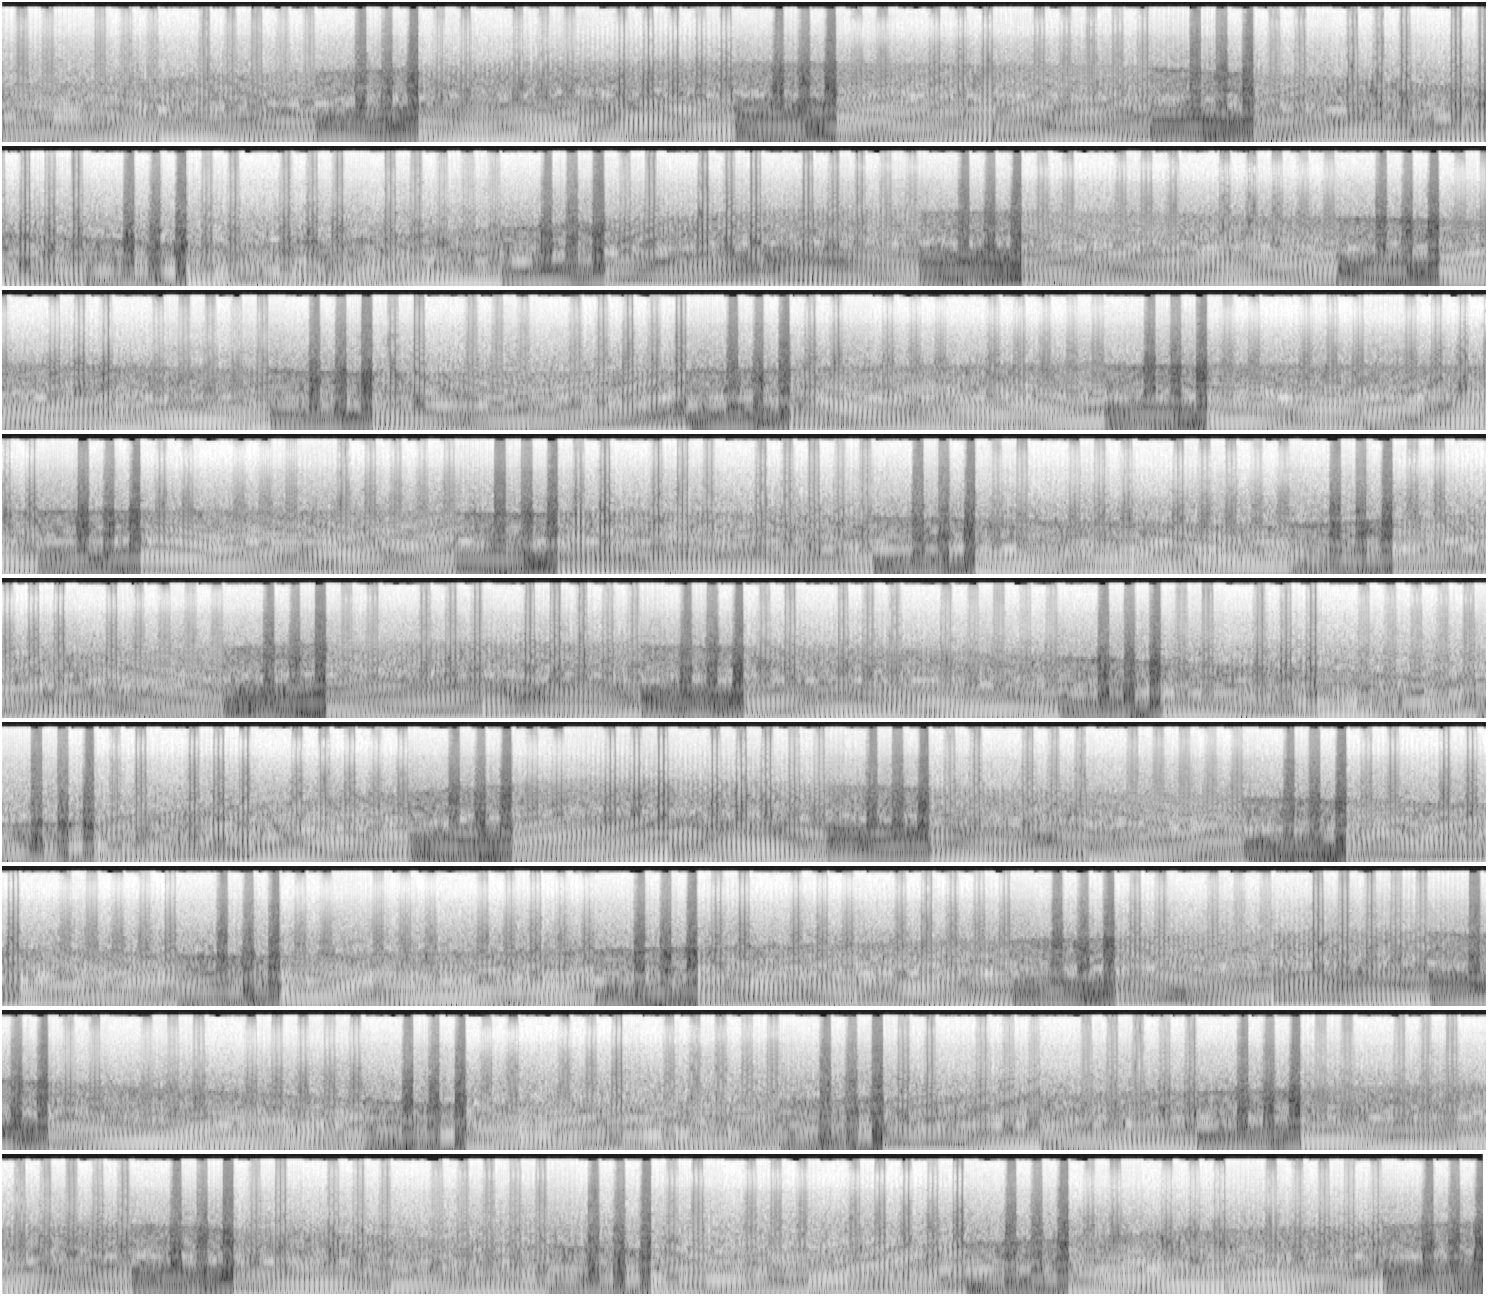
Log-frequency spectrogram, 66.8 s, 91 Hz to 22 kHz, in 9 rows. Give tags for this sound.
115; 115-bpm; 115bpm; 2; 3003; 303; acid; bass; bpm; E; E-2; E2; effects; EQ; flange; flanged; fx; lfo; movement; pattern; phase; phased; pitch; pitched; sequence; sub; tone

